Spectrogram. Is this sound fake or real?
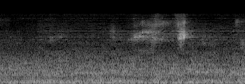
fake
